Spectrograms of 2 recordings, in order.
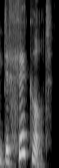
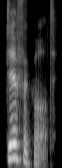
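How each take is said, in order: First: The stress falls on a later syllable. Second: The stress falls on the first syllable. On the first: The speaker calls it wrong. "It could be difficult, but it's not" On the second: The speaker calls it right. "It is definitely here in the first syllable"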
